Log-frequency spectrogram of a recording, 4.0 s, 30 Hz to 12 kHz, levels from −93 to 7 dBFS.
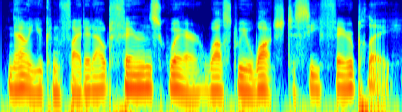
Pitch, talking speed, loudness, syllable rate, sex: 100 Hz, 240 wpm, -20 LUFS, 4.5 syllables/s, male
